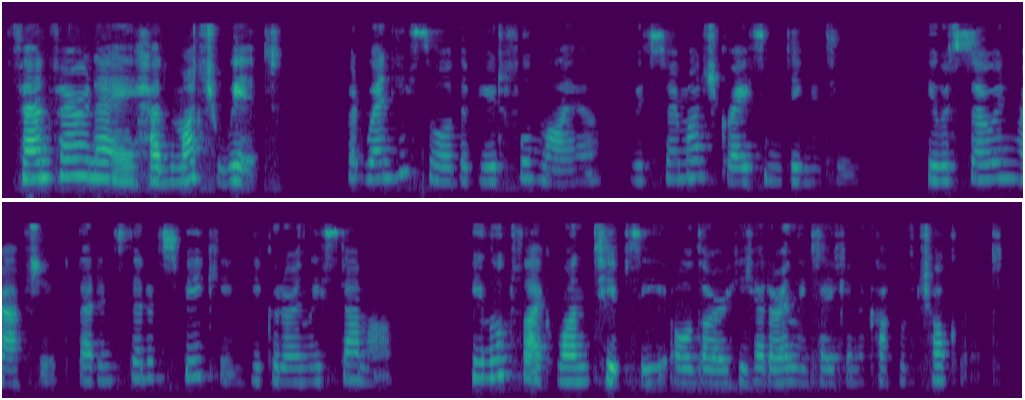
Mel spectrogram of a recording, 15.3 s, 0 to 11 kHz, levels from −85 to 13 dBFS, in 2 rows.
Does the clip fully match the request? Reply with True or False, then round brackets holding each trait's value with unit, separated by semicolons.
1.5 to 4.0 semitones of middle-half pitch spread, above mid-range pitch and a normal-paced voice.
True (3.6 semitones; 210 Hz; 175 wpm)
